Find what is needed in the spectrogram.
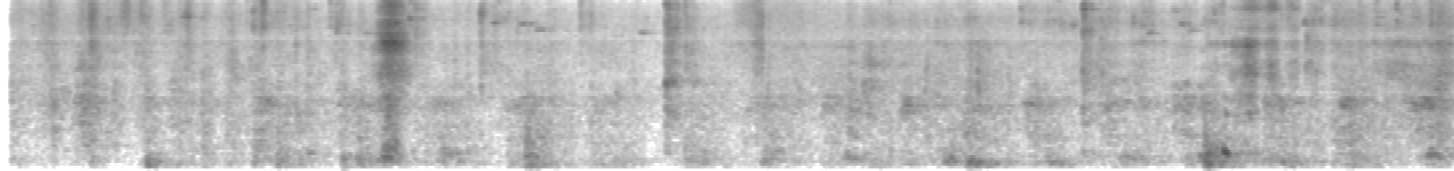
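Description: A horse's hoofbeats, faint and irregular, with scattered dull thuds and a few sharper knocks.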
